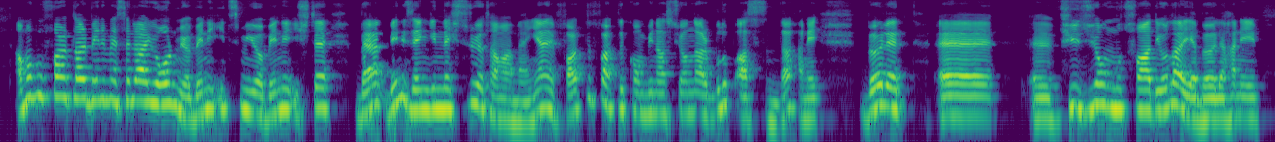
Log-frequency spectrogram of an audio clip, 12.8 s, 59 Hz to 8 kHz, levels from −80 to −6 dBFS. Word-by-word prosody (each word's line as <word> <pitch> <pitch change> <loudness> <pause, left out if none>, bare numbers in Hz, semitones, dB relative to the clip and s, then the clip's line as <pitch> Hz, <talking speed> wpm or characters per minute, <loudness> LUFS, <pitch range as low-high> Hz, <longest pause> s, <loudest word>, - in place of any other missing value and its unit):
Ama 275 - 0
bu 290 - -1
farklar 275 -2 +2
beni 250 0 -1
mesela 245 0 +2
yormuyor, 220 - +2
beni 160 +5 0
itmiyor, 185 -6 -3
beni 180 +5 0
işte, 195 0 -1 0.3
ben 175 +9 +3
beni 245 +7 +1
zenginleştiriyor 185 +3 +1
tamamen. 130 -7 -3
Yani, 180 +9 +1
farklı 240 - -3
farklı 205 -6 -2
kombinasyonlar 160 -2 -4
bulup 215 +5 -4
aslında, 140 - -2
hani 135 0 -2 0.4
böyle, 190 +4 +2 0.3
eee, 145 -1 +4 0.3
eee, 135 -1 -3
füzyon 195 +5 -1
mutfağı 185 -1 +4
diyorlar 185 +5 +3
ya 135 -4 +2
böyle 135 0 +2
hani, 140 0 -3
180 Hz, 140 wpm, -22 LUFS, 145-205 Hz, 0.4 s, eee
